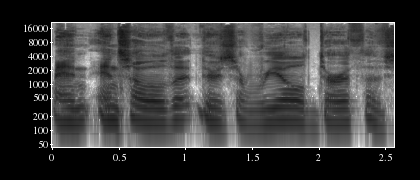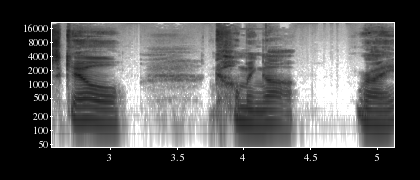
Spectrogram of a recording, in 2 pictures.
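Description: On a very clean recording against a silent background, the words unfold at a very slow pace. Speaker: podcast host. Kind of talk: casual interview chat. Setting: studio.

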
